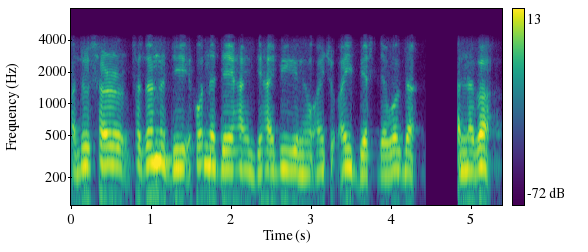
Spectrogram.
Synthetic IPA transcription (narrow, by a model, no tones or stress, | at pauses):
ɐdusɐɾpʰɐzɐnːɐdihot̚nɐdeɦajndiɦajbiɡinuɐjsuʔɐjbest̚lebɐldɐ | kʰɐnːɐbɐ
